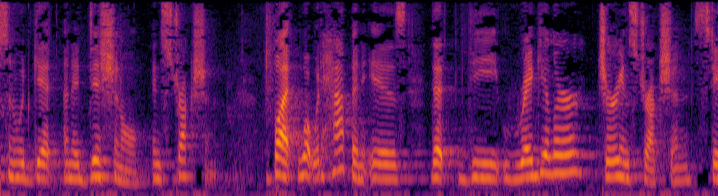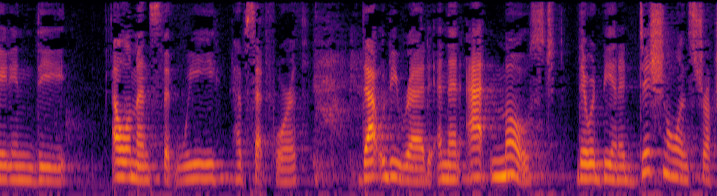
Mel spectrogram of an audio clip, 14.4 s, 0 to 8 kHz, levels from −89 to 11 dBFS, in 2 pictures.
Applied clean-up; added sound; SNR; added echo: none; none; none; none.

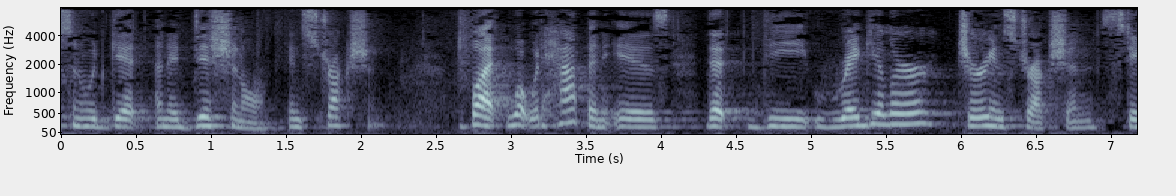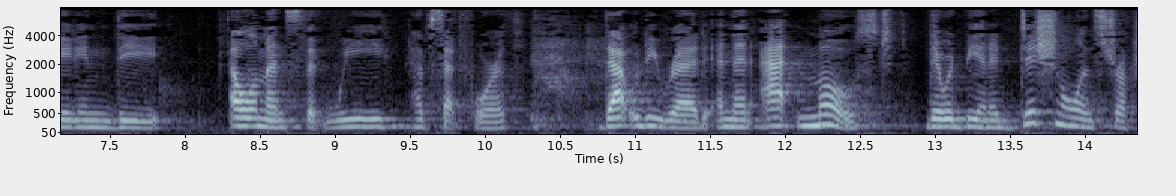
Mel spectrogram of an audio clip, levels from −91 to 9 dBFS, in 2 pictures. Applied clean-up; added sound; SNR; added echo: neural separator model SepFormer DNS4.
